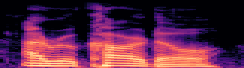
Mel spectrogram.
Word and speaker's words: Alucard: And it's even more apparent in Japan because Alucard is pronounced Arucardo.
